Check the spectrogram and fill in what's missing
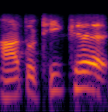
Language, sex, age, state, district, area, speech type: Hindi, male, 18-30, Uttar Pradesh, Chandauli, rural, conversation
